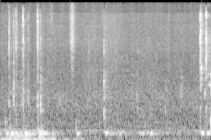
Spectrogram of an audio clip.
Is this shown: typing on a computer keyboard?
yes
